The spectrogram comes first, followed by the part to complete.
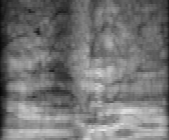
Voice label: hurry up, voice, biker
